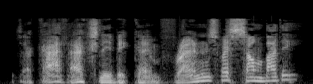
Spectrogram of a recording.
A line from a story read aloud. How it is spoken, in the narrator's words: King Drosta of Garagnadrak demanded incredulously in his shrill voice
